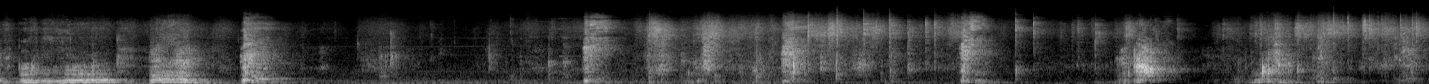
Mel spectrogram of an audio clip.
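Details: Amstaffs at play, an old brown male and a young grey female; scattered growls and grunts mixed with broadband scuffles, pawing and thumps, broken by brief quiet stretches.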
